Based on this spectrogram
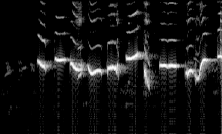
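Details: Energetic whistled song of an Oriental magpie-robin, played to spur caged birds into song; quick bright notes about four a second, one steep downward swoop midway, closing on a rising whistle.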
